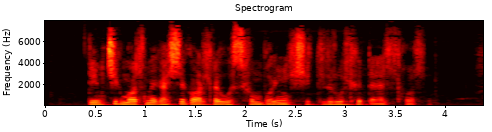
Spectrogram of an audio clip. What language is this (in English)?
Mongolian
